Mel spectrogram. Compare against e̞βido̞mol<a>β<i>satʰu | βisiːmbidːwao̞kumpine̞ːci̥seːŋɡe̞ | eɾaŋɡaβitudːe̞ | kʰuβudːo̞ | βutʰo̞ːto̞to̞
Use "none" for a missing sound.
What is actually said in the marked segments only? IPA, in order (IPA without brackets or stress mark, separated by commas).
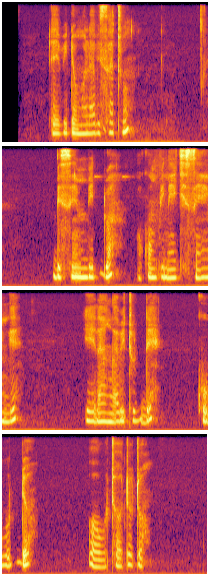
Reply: a, i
